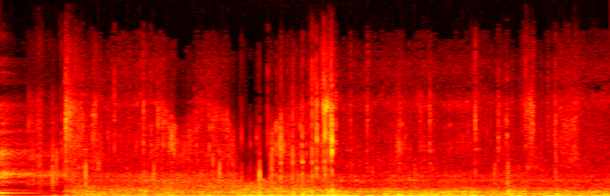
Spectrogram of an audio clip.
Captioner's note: bicycle whirring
